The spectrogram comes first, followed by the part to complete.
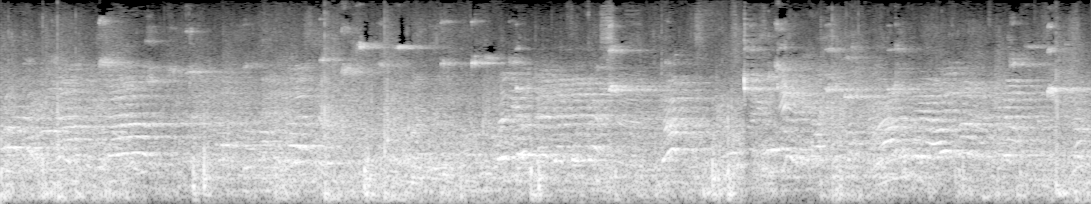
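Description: A basketball bouncing on a hardwood gym floor with short knocks, along with brief high sneaker squeaks and voices calling out, all echoing in the gym.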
